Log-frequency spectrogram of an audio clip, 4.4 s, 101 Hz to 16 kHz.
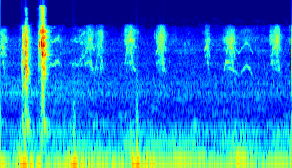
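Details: Prey handover by a male peregrine falcon at a nest grate, 5 May 2019, 20:54: two loud grating screeches followed by scattered chips and a brief downward whistle, against heavy low-frequency rumble.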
